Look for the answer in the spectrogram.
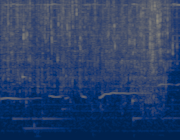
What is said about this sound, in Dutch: Bert gooit een heleboel meel, gist, boter en water in een grote ton.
